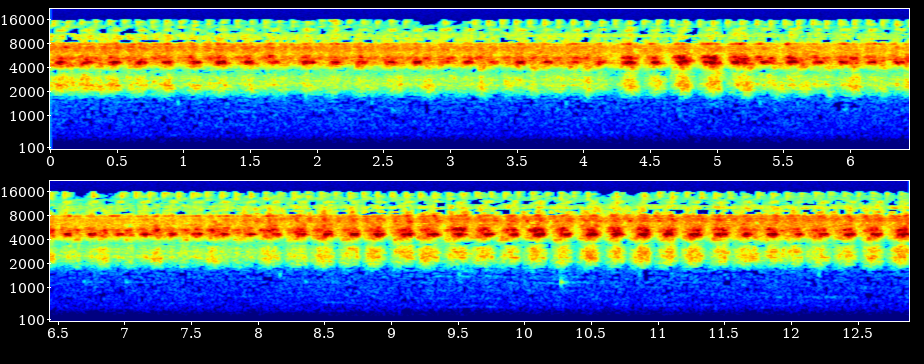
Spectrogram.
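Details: Many cicadas calling together in summer, a loud sizzling high-pitched wall of sound with rapid rhythmic pulsing about twice a second, swelling slightly midway and holding steady to the end.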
